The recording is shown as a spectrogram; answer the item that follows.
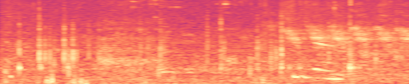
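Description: Faint outdoor ambience with a few light clicks in the first second, then a bird chirping in a fast, evenly repeated pattern from about three seconds in.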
